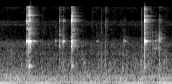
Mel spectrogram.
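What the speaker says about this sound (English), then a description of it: "We're just going to stir it in, get it all in there" A spoon stirring homemade blueberry syrup in a pot, clinking against the pot three times with sharp, close metallic taps and quiet pauses between them, with no talking.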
